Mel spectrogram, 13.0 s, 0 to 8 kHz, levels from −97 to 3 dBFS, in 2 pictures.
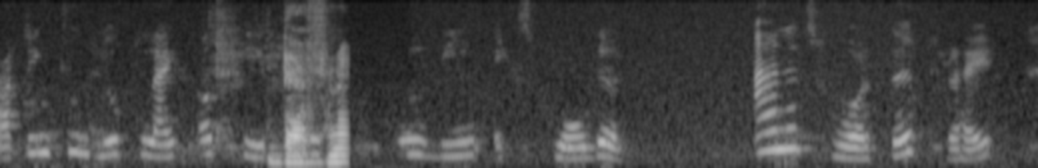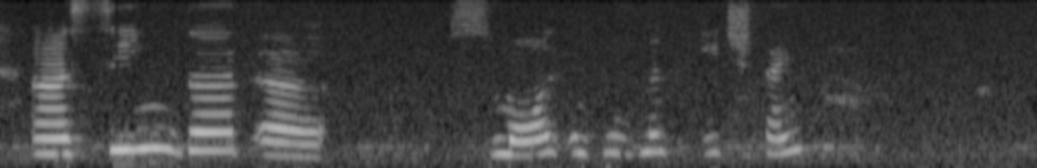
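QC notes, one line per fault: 1.65–1.75 s and 7.2–7.47 s, echo leak: faint delayed copies trailing the speech by about 290 ms, around 35 dB then 25 dB down, likely from a speakerphone's echo canceller letting some pickup slip back.
2.11–2.55 s, speech suppressed in double talk: the talker dips by as much as about 25 dB in patches totalling around 0.3 s, likely the canceller ducking everything while both sides overlapped.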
